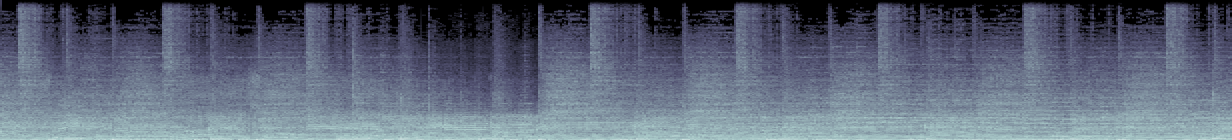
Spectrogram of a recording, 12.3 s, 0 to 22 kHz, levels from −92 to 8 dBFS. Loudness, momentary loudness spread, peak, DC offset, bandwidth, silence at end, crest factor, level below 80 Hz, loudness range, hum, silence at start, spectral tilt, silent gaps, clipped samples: -9 LUFS; 1 LU; 0 dBFS; under 0.1%; over 20 kHz; 0 s; 10 dB; -18 dBFS; 0 LU; none; 0 s; -4 dB/octave; none; under 0.1%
